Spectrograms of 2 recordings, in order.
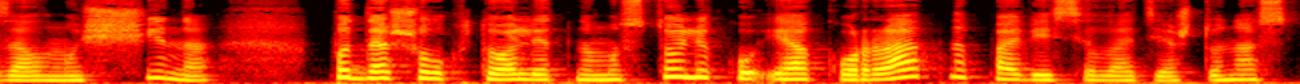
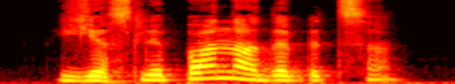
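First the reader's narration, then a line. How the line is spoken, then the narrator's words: Cold reply. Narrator (Russian): холодно ответил тень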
